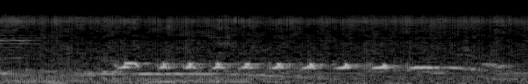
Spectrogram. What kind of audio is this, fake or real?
fake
